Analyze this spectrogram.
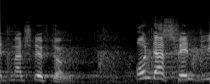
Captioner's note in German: Beifall bei der FDP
